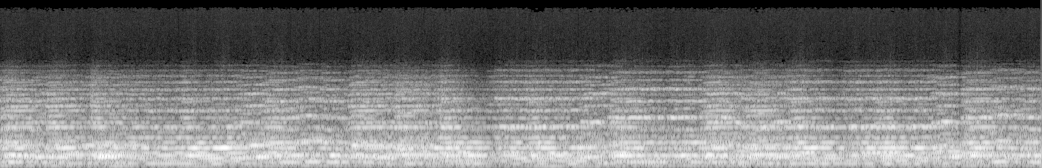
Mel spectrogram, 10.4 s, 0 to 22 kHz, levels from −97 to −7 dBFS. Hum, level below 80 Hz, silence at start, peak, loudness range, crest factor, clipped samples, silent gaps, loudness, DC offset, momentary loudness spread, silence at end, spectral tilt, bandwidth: none; -36 dBFS; 0 s; -2 dBFS; 1 LU; 12 dB; under 0.1%; none; -15 LUFS; under 0.1%; 3 LU; 0 s; -9 dB/octave; 4.8 kHz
